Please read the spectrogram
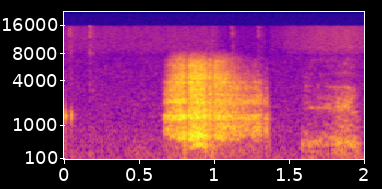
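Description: A single breath, a soft sigh-like exhale close to the microphone, lasting under a second; otherwise near silence.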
